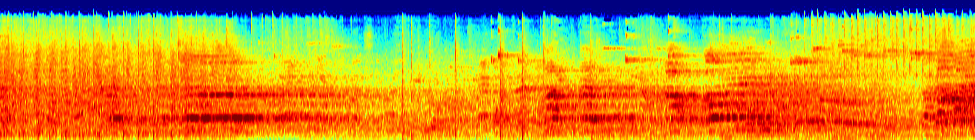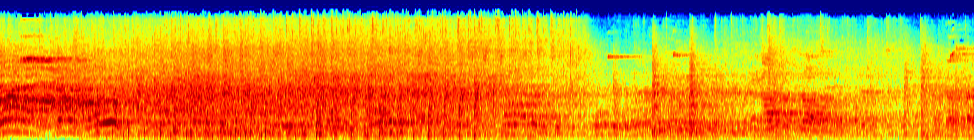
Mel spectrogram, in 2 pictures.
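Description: Young girls shout and call out to each other.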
